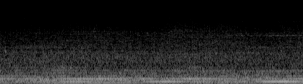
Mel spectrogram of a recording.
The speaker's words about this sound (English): The wagon comes to a stop, the engines sputter out.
